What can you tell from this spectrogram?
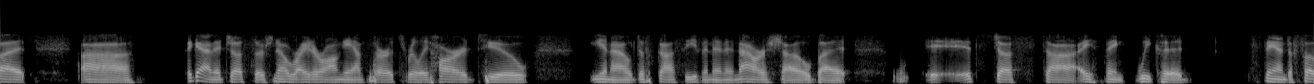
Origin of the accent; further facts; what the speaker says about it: Chicago, Illinois, United States; born there; I was born in Chicago on that Ditka Bears defense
